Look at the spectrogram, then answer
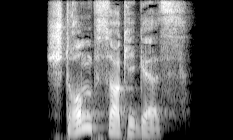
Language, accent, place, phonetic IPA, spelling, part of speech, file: German, Germany, Berlin, [ˈʃtʁʊmp͡fˌzɔkɪɡəs], strumpfsockiges, adjective, De-strumpfsockiges.ogg
- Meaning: strong/mixed nominative/accusative neuter singular of strumpfsockig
